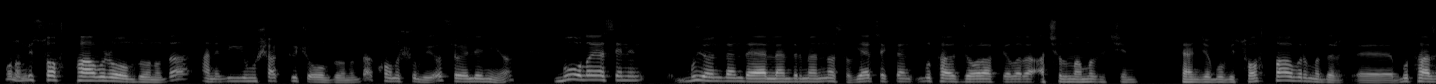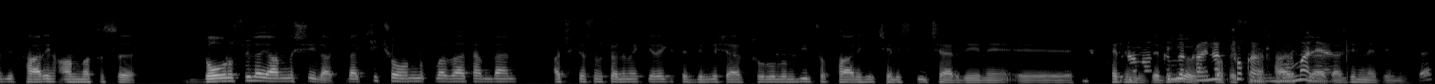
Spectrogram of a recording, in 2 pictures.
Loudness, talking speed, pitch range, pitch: -37 LUFS, 130 wpm, 115-150 Hz, 130 Hz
